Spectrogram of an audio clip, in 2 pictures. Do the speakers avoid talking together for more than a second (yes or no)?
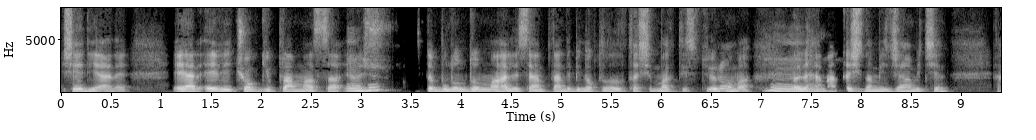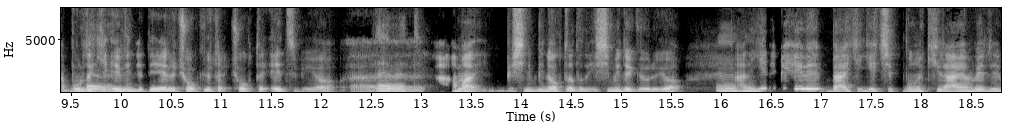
yes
